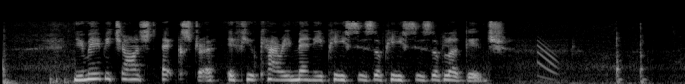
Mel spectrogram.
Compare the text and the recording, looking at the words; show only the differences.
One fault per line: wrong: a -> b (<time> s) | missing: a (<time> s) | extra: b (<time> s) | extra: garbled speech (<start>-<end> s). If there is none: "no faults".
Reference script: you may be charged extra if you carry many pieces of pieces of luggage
no faults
